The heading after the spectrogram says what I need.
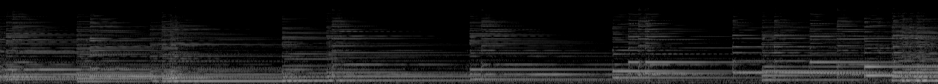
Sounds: Music, Harpsichord

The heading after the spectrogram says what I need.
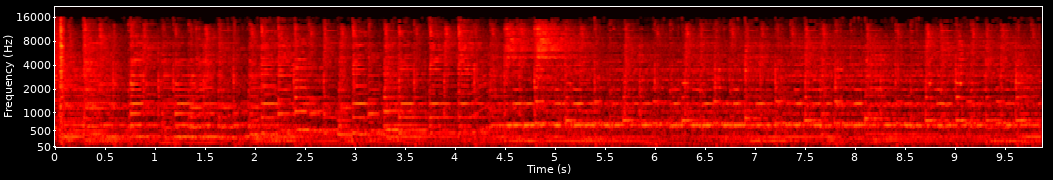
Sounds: Music, Drum kit, Strum, Musical instrument, Drum, Guitar, Plucked string instrument, Bass guitar, Acoustic guitar

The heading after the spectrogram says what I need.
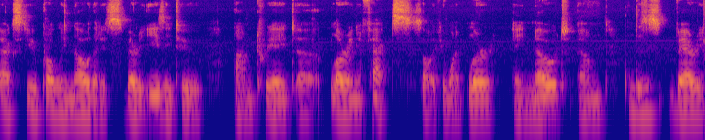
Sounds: Speech

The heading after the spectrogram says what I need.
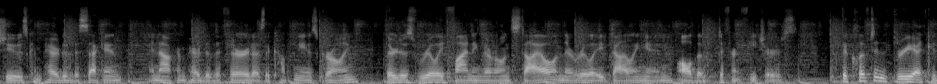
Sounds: Music, Speech

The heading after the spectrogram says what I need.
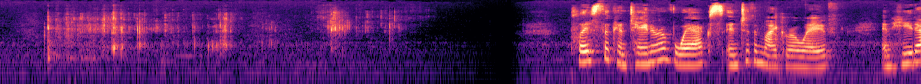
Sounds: Speech

